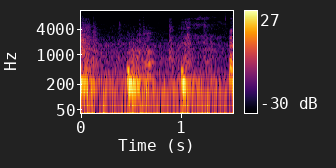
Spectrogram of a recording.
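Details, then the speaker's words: Vehicle on a lift during a VW tech session, steering worked by hand: dull single clunks about every half second. Suspected loose shock or badly worn bushing. "got a loose shock really bad bushing or something hear it"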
